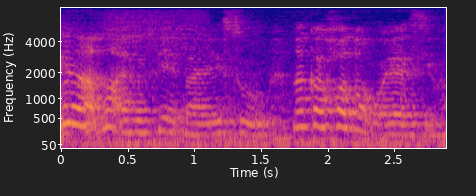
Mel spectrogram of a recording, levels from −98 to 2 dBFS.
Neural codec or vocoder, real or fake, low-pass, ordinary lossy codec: codec, 16 kHz, 16 kbps, FreqCodec, larger model; fake; none; none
